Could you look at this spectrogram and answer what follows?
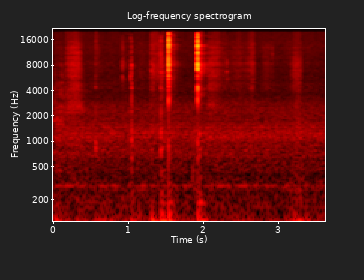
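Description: A computer mouse double-clicks twice in close succession against a quiet room hum, faint and close, while working in After Effects software.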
